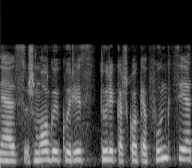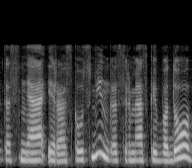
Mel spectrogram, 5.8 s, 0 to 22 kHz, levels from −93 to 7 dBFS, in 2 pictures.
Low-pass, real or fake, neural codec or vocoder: 7.2 kHz; real; none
